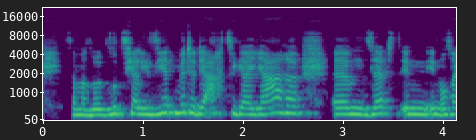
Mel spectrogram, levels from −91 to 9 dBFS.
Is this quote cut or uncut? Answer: uncut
